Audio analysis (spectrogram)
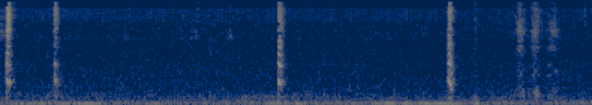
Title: Rat sneezing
